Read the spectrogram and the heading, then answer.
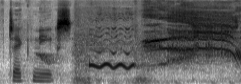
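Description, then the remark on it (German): A voice sings a brief wavering phrase, then breaks into a long, shrill, high-pitched squeal imitating a pig, loud. “Singen wie eine Operndiva und im nächsten Moment quieken wie ein Schwein.”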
